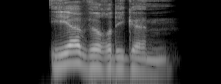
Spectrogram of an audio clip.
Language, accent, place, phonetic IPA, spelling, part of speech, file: German, Germany, Berlin, [ˈeːɐ̯ˌvʏʁdɪɡəm], ehrwürdigem, adjective, De-ehrwürdigem.ogg
- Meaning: strong dative masculine/neuter singular of ehrwürdig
